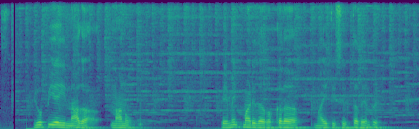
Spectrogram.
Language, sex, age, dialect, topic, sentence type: Kannada, male, 25-30, Central, banking, question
